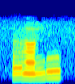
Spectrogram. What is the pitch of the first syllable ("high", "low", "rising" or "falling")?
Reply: low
